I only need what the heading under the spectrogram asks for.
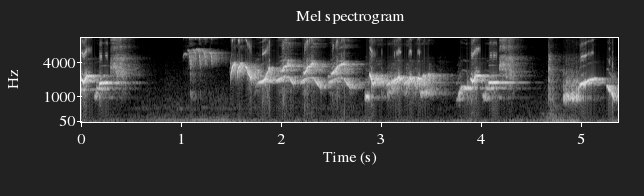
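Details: White-rumped shama roused by a rival, a dense rapid warble of twisting whistled notes with scratchy clicks, pausing briefly before more sliding phrases.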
